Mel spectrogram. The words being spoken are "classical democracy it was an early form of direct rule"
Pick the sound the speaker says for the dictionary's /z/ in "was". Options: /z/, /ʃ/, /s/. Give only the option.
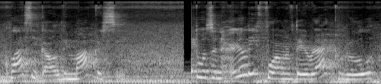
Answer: /z/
